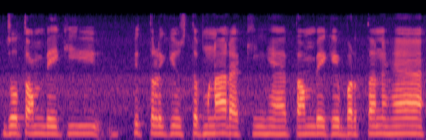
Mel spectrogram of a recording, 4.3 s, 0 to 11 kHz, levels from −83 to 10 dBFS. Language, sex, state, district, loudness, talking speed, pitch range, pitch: Hindi, female, Haryana, Jhajjar, -16 LUFS, 195 wpm, 170-180 Hz, 175 Hz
